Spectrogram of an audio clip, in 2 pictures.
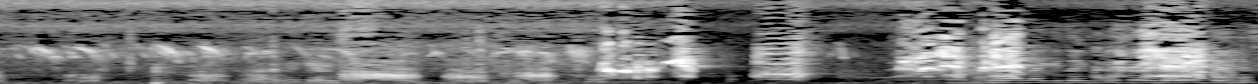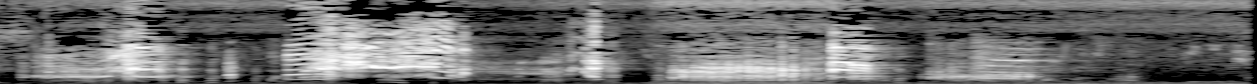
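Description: A young woman talks nearby with animation.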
